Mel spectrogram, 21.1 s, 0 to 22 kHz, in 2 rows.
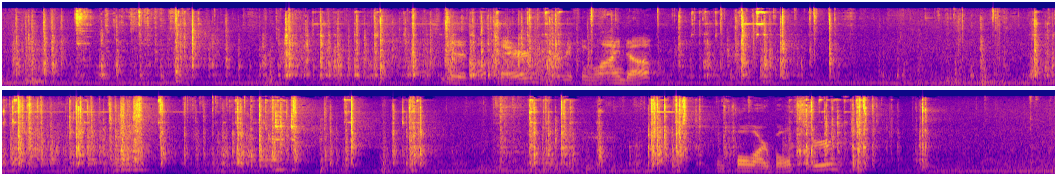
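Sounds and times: steady low hum: 0.0s - 21.0s
metal wires clinking and rattling: 0.1s - 8.6s, 9.5s - 20.0s.

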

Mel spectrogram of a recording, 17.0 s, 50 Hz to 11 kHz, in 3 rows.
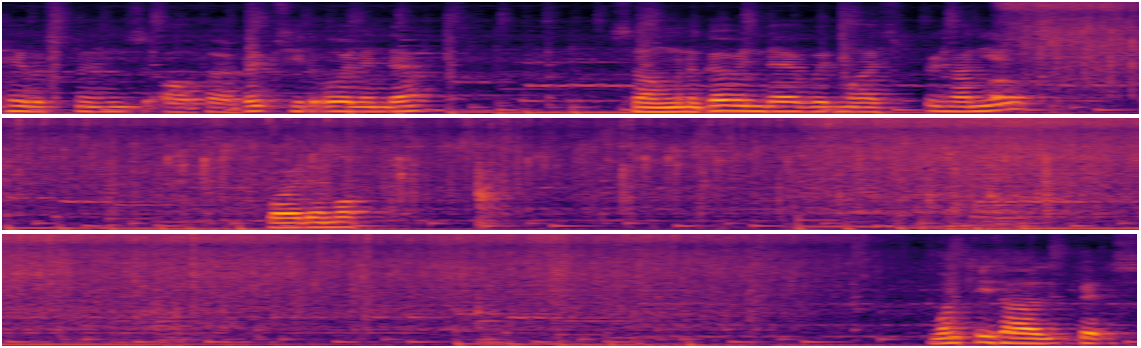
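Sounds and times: onions sizzling in a wok: 5.0s - 15.9s.

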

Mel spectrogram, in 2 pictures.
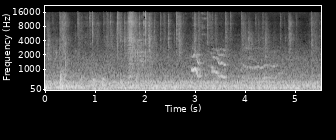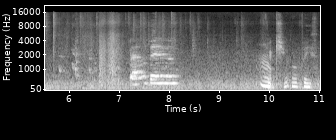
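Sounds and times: puppy whimpering: 2.9s - 4.8s, 5.7s - 6.6s.

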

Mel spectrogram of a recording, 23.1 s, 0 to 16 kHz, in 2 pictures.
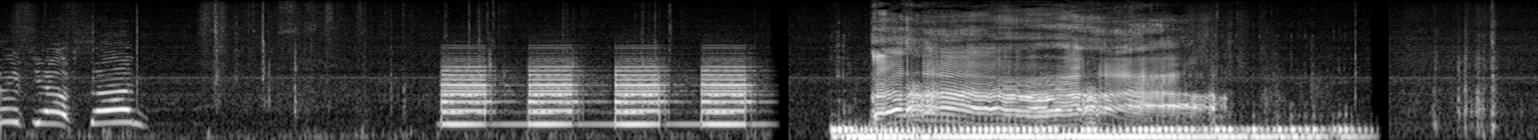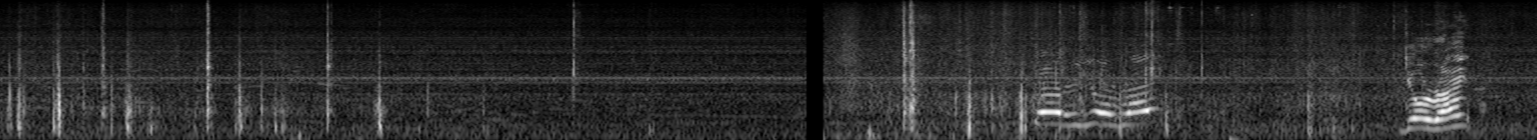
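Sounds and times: warbling ray-gun blast: 6.2s - 7.6s
buzzing drone: 6.2s - 10.3s.

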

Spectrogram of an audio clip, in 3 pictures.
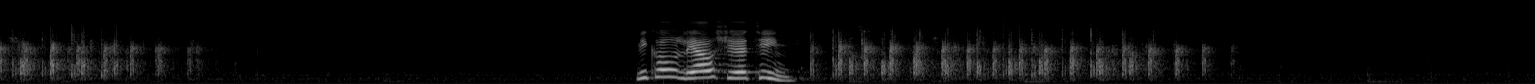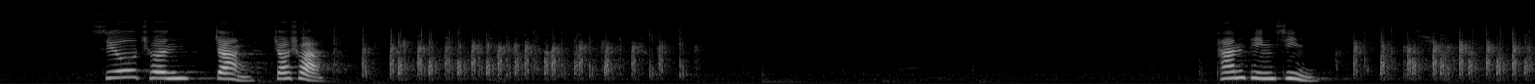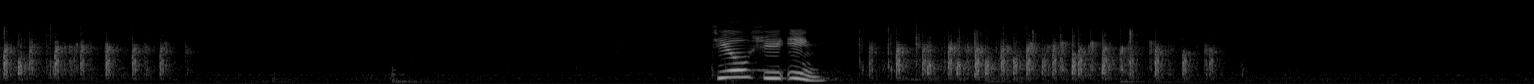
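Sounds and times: audience applauding: 0.0s - 2.2s, 8.1s - 12.4s, 18.8s - 22.4s, 28.7s - 32.7s, 39.3s - 43.1s
people clapping: 0.0s - 2.4s, 8.1s - 12.5s, 18.7s - 22.5s, 28.7s - 32.8s, 39.2s - 43.2s.

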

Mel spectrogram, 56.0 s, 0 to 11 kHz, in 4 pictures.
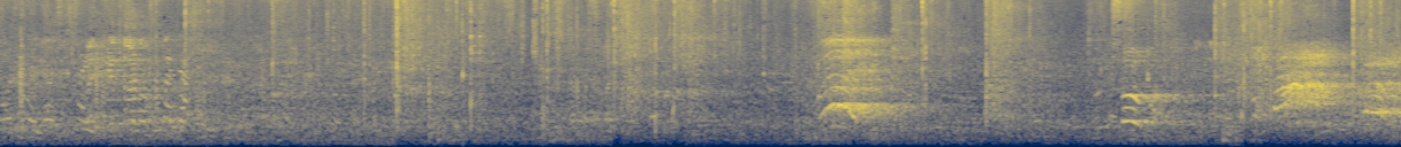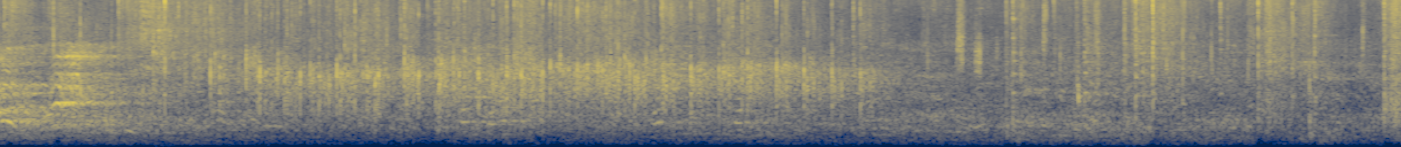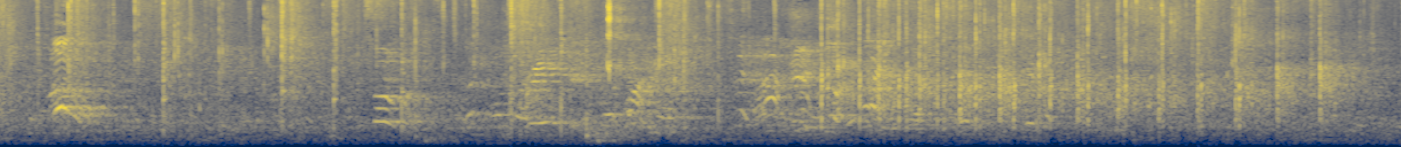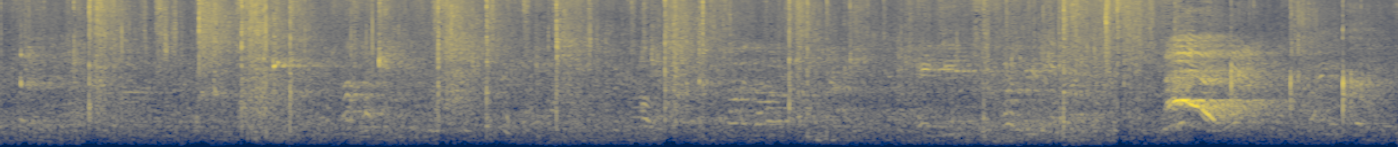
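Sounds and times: voices in hall: 0.0s - 56.0s.

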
